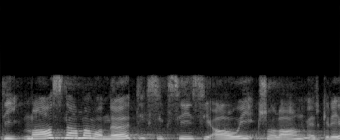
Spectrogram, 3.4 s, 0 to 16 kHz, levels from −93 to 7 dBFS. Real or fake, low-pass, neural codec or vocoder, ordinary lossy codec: fake; 7.2 kHz; codec, 16 kHz, 8 kbps, FunCodec, trained on Chinese and English, 25 frames a second; none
